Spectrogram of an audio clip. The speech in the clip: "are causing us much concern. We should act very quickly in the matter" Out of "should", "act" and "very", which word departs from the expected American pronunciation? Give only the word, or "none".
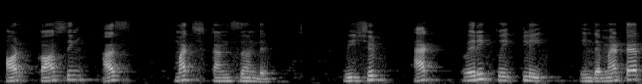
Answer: none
